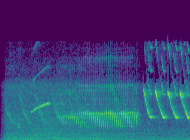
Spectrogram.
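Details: Belgian canary song used for canary training: a thin rising whistle, then a long, even, high buzzy trill, ending in a quick series of sharp high chirps.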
